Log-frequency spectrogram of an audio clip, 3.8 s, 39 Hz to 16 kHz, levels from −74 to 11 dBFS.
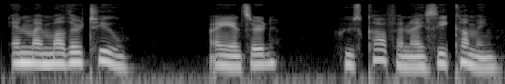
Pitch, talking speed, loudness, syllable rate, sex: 165 Hz, 175 wpm, -17 LUFS, 6.5 syllables/s, female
